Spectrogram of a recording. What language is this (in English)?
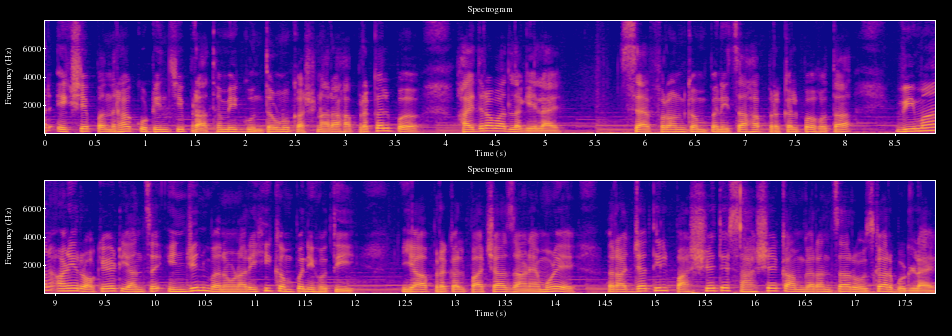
Marathi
